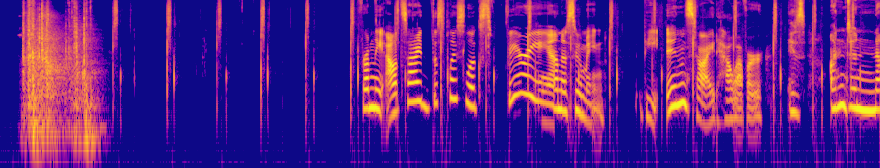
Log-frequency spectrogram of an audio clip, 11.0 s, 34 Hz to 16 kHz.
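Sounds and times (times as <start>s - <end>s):
heavy antique-looking double door of a downtown building scraping open: 0.2s - 1.4s
footsteps walking inside: 0.8s - 10.9s
speech: 4.5s - 10.9s.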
